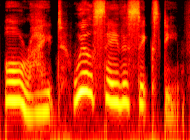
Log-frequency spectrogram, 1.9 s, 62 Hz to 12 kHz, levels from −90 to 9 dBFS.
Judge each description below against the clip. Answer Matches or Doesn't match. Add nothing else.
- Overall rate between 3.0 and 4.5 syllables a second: Matches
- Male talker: Doesn't match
